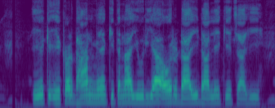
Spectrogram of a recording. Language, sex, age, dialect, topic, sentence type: Bhojpuri, male, 25-30, Western, agriculture, question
